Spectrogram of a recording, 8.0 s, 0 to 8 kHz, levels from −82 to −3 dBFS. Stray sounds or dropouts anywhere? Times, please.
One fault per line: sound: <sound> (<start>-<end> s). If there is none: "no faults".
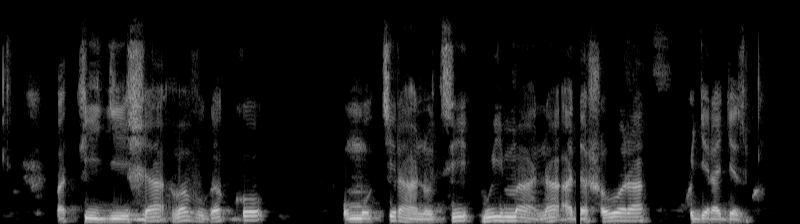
sound: dropout (5.8-5.8 s)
